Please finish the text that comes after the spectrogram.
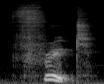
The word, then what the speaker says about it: fruit: have a silent U but fruit juice and suit the I is not pronounced fruit juice and suit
